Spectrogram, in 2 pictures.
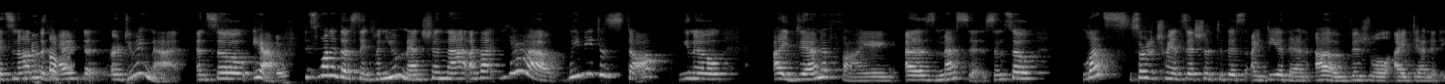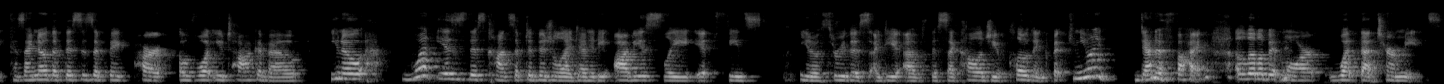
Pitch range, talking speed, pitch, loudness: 185-270 Hz, 195 wpm, 215 Hz, -27 LUFS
